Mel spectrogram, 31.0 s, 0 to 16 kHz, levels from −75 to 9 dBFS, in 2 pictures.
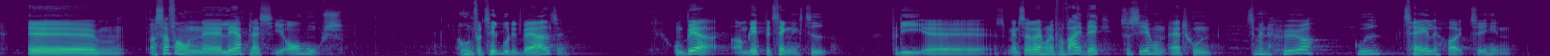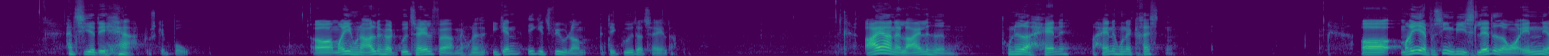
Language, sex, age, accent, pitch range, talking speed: Danish, male, 30-49, native, 125-170 Hz, 180 wpm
